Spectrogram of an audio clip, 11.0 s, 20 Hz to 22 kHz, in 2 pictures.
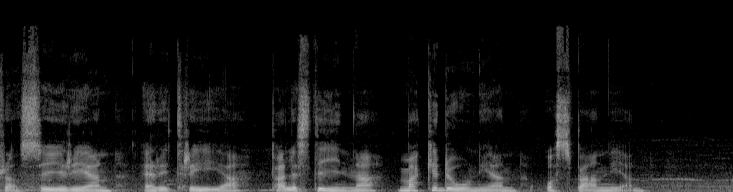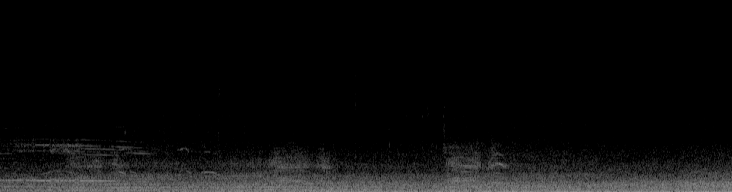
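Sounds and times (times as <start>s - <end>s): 
speech: 0.0s - 5.0s
migrating bird flock honking and cawing: 5.5s - 8.2s, 8.8s - 9.4s.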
